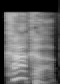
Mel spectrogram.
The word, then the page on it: cockup: British English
